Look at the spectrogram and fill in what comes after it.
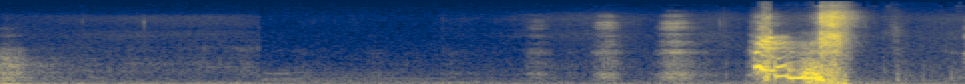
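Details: Hay fever sneeze after smelling a flower: two short catching inbreaths, then one loud explosive sneeze.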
